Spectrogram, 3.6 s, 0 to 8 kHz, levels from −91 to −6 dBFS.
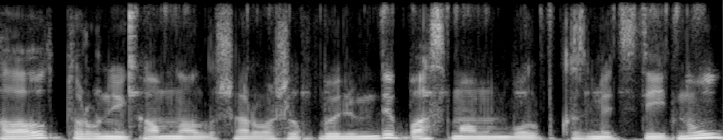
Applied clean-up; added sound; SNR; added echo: neural diffusion model UNIVERSE++.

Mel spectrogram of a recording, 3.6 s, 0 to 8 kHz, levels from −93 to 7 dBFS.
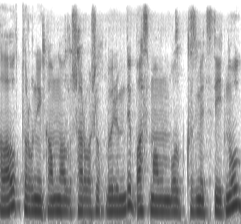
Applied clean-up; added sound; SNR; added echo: neural mask model Resemble Enhance denoiser.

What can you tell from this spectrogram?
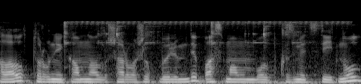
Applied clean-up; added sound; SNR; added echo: none; Cutlery, silverware / Dishes, pots, and pans + Cricket; 18 dB; none.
